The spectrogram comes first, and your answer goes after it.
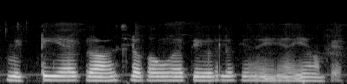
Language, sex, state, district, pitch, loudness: Hindi, female, Chhattisgarh, Raipur, 180 Hz, -17 LUFS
